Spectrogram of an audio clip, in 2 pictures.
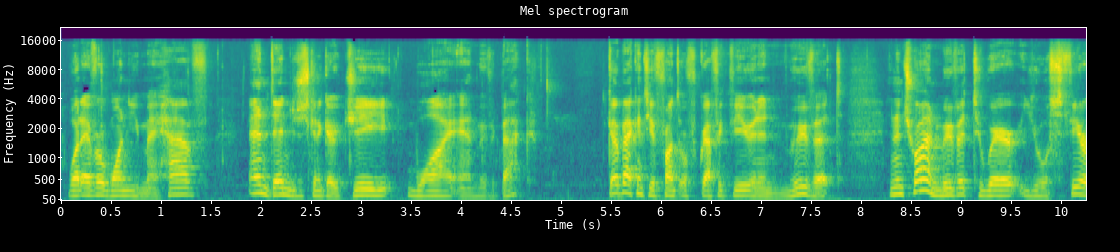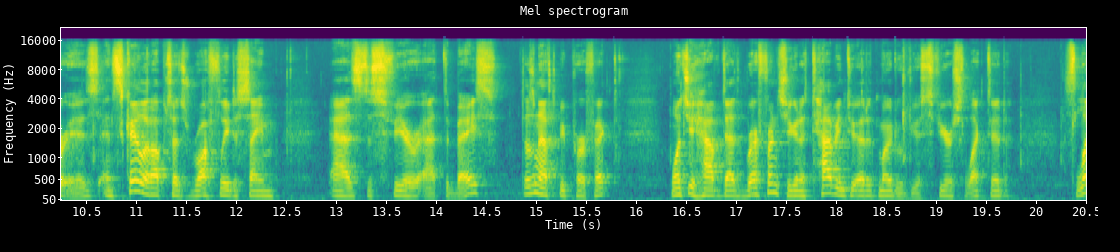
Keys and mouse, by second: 0.0 click, 1.4-4.3 drag, 2.9 g, 4.3-16.2 middle drag, 5.4 KP_1, 7.1 g, 10.7 s, 12.0 g, 16.2 click, 16.4-20.1 middle drag, 18.6 Tab, 19.3 z, 20.1-20.5 drag.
